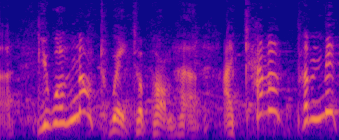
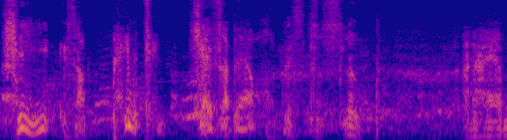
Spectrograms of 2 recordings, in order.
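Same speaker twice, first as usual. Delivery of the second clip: hissed whisper; 5 semitones lower, 12 dB quieter than usual. Acted. Hissed insult about the Signora.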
